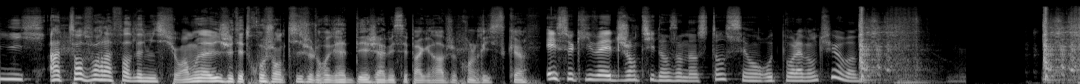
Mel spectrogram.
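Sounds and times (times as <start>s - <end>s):
speech: 0.0s - 9.2s
car engine cranking and failing to start with choke not engaged: 8.6s - 9.7s, 10.3s - 10.8s.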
